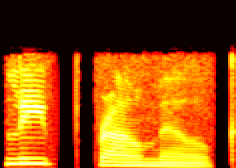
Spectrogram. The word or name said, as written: liebfraumilch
